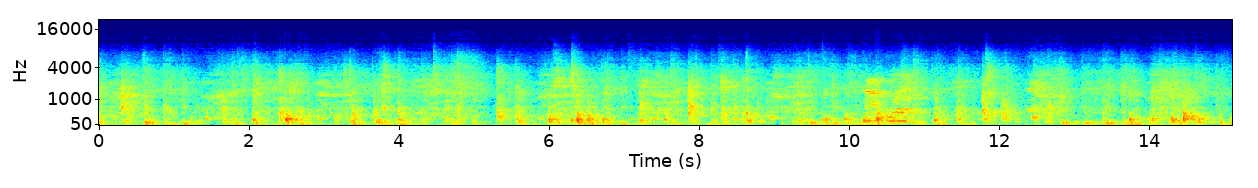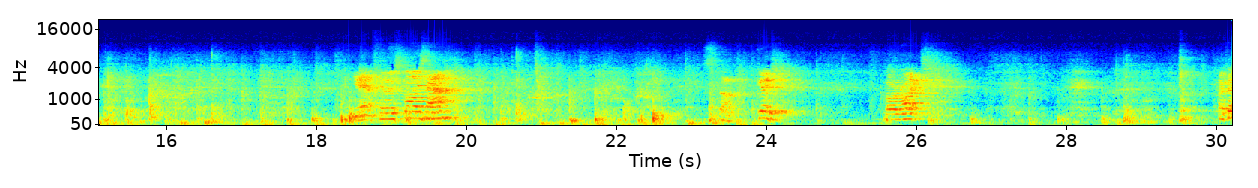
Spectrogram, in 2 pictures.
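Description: Feet of two people jumping and shuffling on foam exercise mats: a running series of soft thuds. In the second half come a few short vocal sounds from the exercisers.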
